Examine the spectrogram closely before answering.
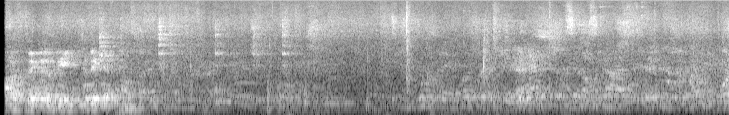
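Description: A small band plays lively dance music in a large echoing hall.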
